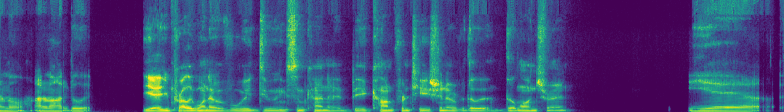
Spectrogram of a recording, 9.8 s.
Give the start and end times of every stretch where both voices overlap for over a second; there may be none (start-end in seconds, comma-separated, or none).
none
